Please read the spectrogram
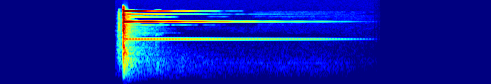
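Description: A single bright bell ding sound effect, the notification-bell chime, struck about half a second in and ringing away over about a second.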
